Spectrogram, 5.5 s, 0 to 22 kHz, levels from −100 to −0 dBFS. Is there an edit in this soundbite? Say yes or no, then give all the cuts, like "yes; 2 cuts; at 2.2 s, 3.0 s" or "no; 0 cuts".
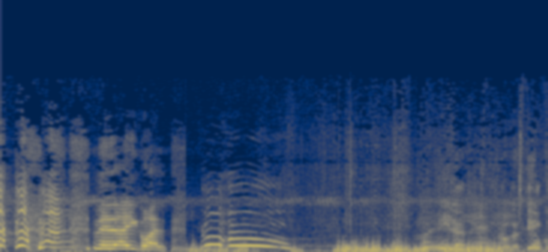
yes; 1 cut; at 1.8 s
